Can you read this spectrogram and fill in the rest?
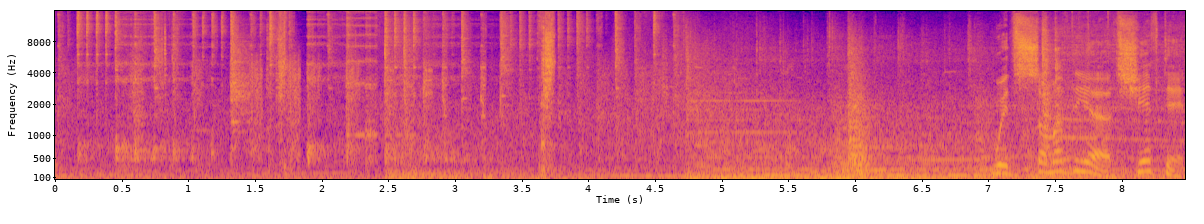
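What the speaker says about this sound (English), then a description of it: "Mateusz cranks up the winch once again." A winch grinds and ratchets with mechanical clicks and creaks as it is cranked on a rescue truck pulling a crashed 40-tonne truck from a muddy ditch, under steady engine rumble while people talk.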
